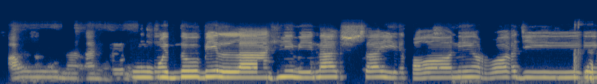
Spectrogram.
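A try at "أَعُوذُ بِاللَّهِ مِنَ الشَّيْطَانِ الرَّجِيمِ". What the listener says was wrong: Tebalkan lagi huruf to-nya.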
